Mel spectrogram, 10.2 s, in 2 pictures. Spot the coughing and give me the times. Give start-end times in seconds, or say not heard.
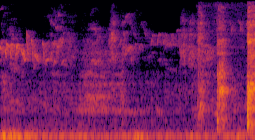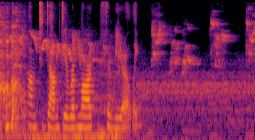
4.0-5.7.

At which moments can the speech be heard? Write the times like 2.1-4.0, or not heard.
5.7-8.0.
